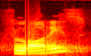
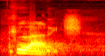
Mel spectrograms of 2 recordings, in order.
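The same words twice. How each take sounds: First: The first vowel is not a mid-central sound. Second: The first vowel is a mid-central sound. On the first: The speaker calls it wrong. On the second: The speaker calls it right. "the O and U represent the mid-central sound"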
